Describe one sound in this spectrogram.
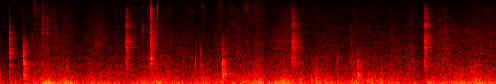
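A man murmurs quietly to himself, close by.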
